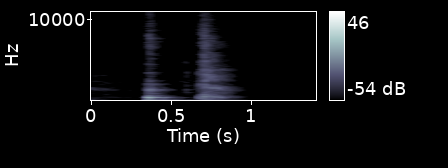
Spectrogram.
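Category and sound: human body sound, cough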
